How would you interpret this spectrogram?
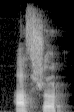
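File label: "асшӧр", Komi, male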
